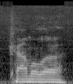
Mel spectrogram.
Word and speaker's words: Kamala: uh Mike Pence and camela Harris I'm told I mispronounced your name Kamala camela whatever at any rate those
